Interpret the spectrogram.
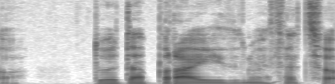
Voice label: "braidd", Welsh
